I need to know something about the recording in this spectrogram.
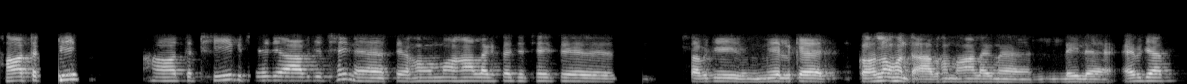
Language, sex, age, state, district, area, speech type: Maithili, male, 45-60, Bihar, Madhubani, rural, conversation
